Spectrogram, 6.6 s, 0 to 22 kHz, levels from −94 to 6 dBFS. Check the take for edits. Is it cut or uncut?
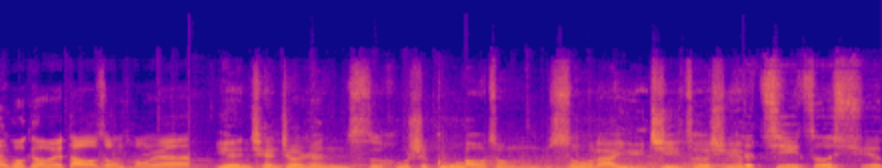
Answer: cut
